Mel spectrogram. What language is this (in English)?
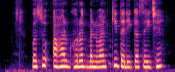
Magahi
